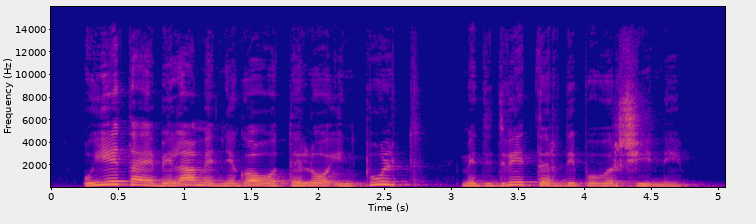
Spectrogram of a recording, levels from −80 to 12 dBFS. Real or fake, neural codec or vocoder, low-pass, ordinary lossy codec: real; none; 14.4 kHz; none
